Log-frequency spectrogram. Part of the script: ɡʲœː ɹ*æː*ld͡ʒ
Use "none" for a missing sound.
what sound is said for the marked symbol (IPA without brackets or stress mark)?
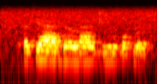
æː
